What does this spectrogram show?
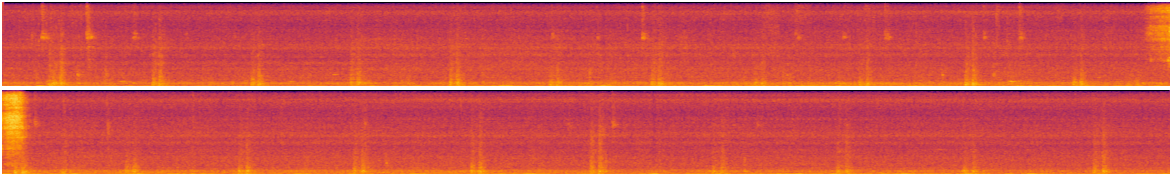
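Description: A diesel railcar running along the track, heard from inside: a steady low engine and running rumble with the wheels clacking over rail joints at irregular intervals. A brief high hiss cuts in about halfway through.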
